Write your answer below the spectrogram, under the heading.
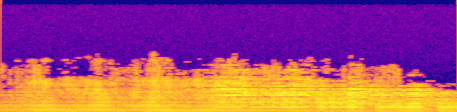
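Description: A propeller plane's engine drones loudly and steadily as it lands on a lake and taxis, its buzzing tone shifting slightly lower near the end as it throttles back. No one speaks.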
